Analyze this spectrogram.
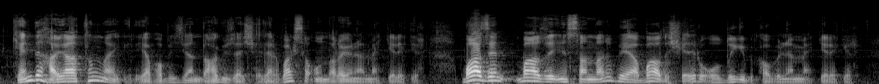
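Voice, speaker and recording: A man speaks with a very deep, low pitch and vocal fry, his pitch swinging very widely. His pace is fairly quick, with hardly any pauses. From Turkey, Kayseri; Turkey. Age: 50s. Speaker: amateur theatre actor. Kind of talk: interview. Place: hall. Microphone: studio mic.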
